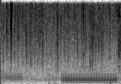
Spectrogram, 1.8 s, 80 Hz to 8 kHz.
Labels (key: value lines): label: biophony, croak
recorder: SoundTrap 500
